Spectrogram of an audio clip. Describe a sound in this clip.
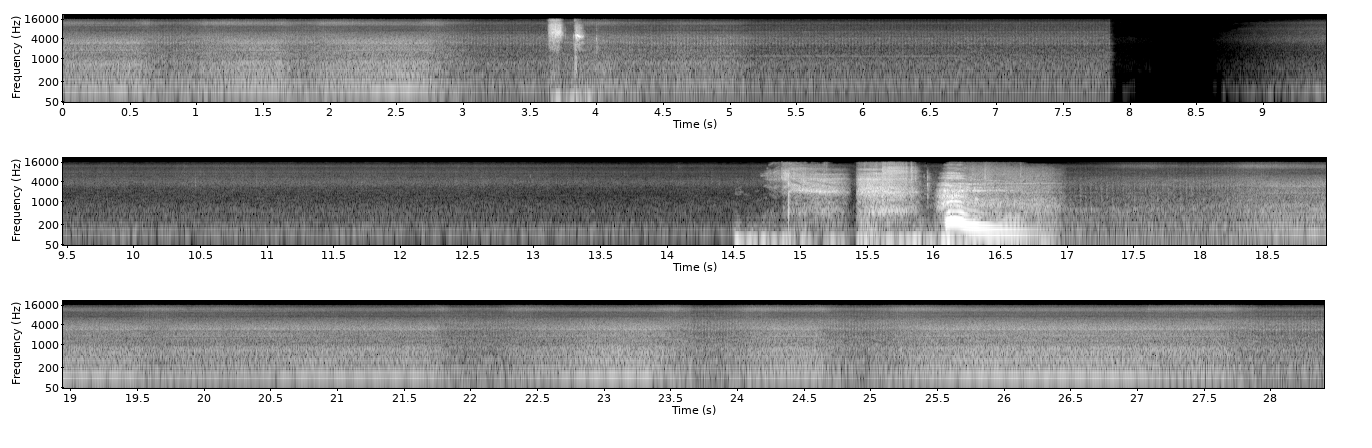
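A car engine idles with a low, uneven rumble.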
